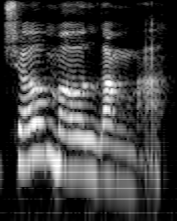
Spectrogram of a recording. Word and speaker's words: Chomolungma: Chomolungma.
